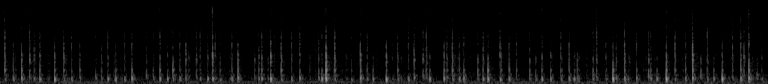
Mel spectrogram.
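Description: Fingernails of both hands tap rapidly along the side edges of a solid, painted wooden heart-shaped plaque, making quick, dry, woody clicks with almost no ring. The taps come in an uneven, pattering stream with a mid-low body.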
